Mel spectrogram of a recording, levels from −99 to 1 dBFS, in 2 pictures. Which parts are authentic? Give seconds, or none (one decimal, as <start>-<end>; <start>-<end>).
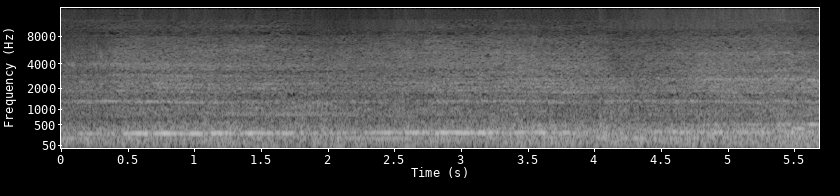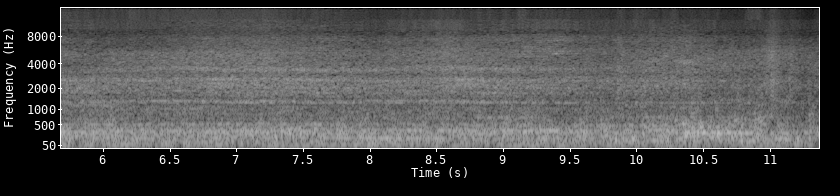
0.0-11.4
